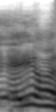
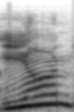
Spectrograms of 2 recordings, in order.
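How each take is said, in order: First: The word begins with an 'ay' sound. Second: The word begins with an 'ee' sound. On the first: The speaker calls it wrong. "I called it Aeon" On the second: The speaker calls it right. "It's Eon"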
